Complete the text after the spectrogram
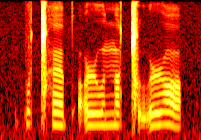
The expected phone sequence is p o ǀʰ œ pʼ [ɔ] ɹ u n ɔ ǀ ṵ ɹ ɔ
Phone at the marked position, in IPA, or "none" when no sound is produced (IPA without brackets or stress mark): ɔ̰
